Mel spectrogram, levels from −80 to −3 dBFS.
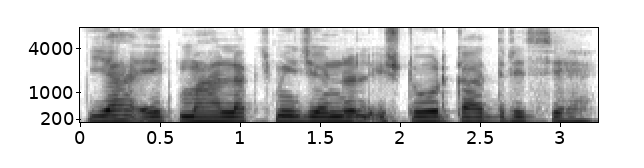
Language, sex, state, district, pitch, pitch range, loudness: Hindi, male, Jharkhand, Palamu, 140 Hz, 130-145 Hz, -16 LUFS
